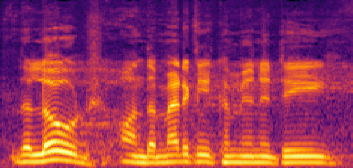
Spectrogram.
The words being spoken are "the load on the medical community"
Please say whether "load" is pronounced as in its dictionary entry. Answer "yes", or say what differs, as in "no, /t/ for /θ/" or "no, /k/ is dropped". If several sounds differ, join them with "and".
yes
